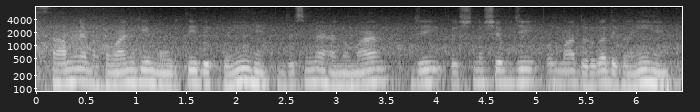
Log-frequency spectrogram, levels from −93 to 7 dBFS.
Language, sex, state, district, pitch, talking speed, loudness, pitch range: Hindi, male, Jharkhand, Jamtara, 130 Hz, 165 wpm, -15 LUFS, 120-135 Hz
